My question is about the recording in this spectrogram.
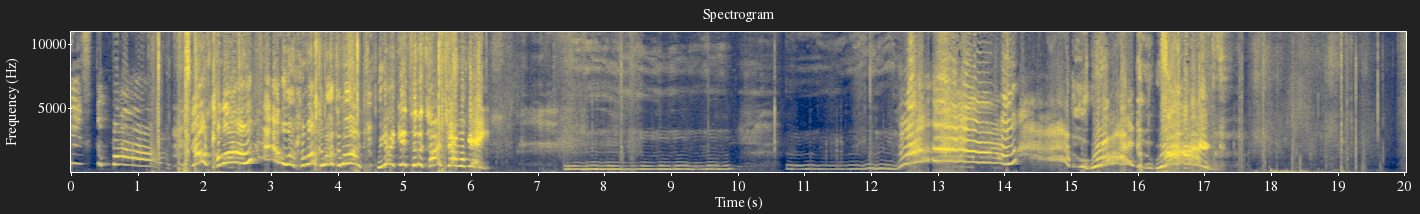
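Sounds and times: person humming low note: 7.4s - 10.1s, 10.7s - 12.4s
person screaming: 11.7s - 17.3s.

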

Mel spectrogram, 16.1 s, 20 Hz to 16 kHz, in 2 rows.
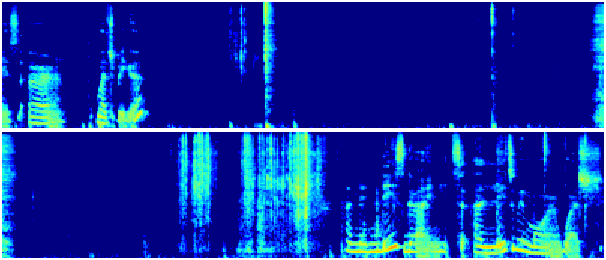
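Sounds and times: paper rustling: 10.0s - 12.6s.

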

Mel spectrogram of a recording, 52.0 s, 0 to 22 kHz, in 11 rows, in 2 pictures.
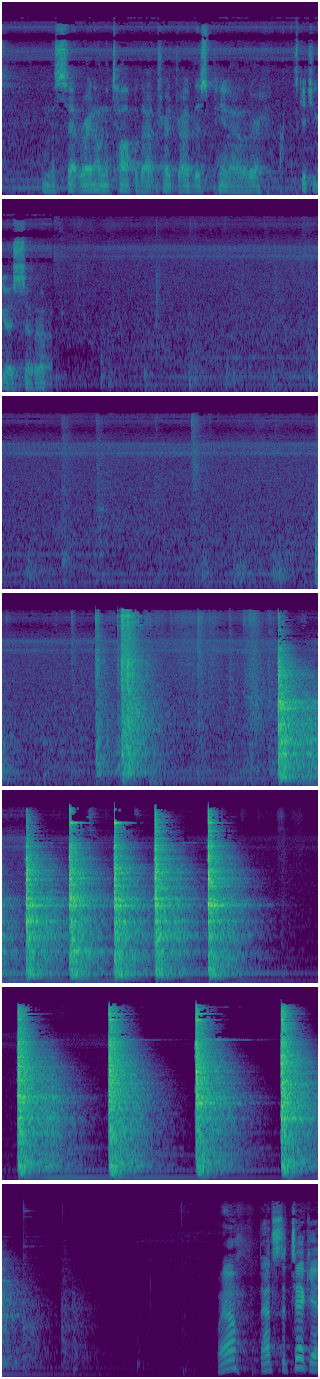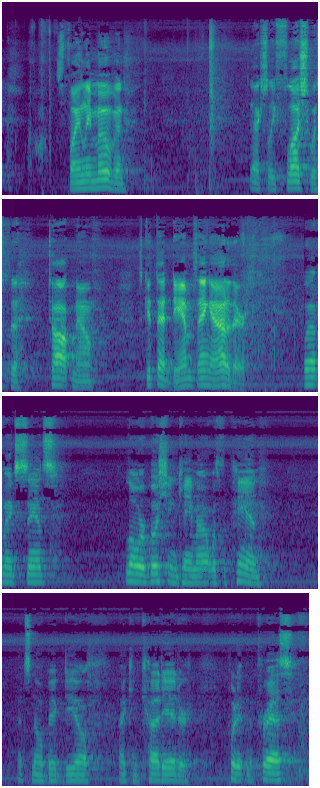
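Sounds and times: faint steady hum: 0.0s - 52.0s
sledgehammer striking steel pin: 18.4s - 22.9s, 23.9s - 29.0s.

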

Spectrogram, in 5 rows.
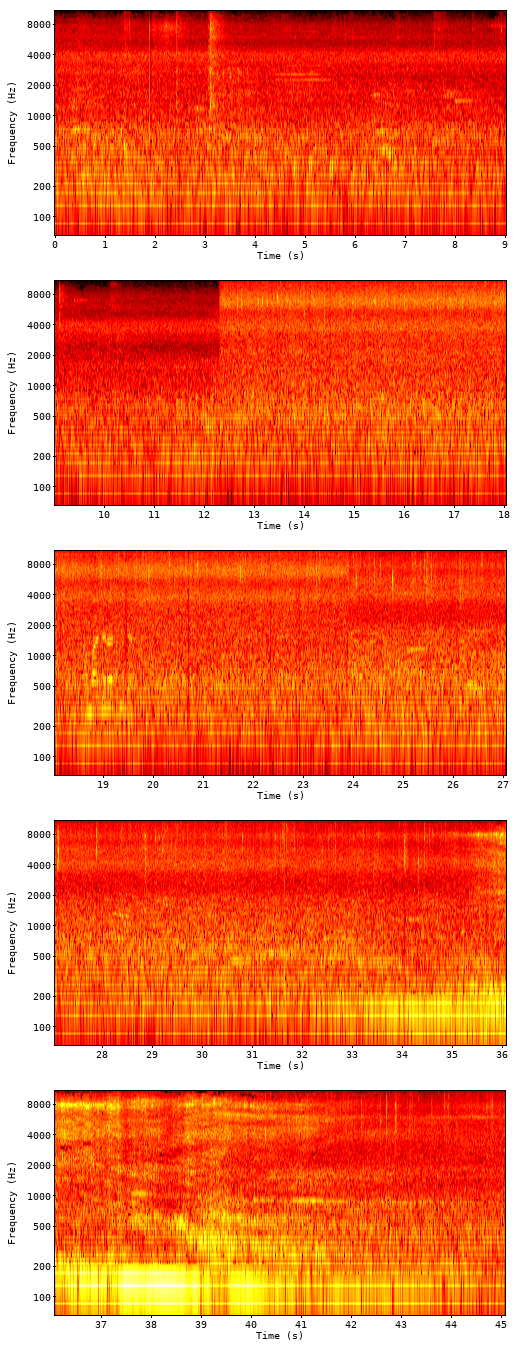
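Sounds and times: turboprop airliner taking off: 12.2s - 45.0s
heavy rain falling: 12.3s - 45.0s.

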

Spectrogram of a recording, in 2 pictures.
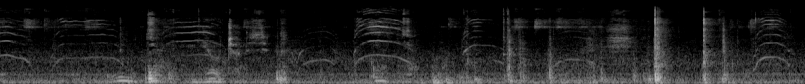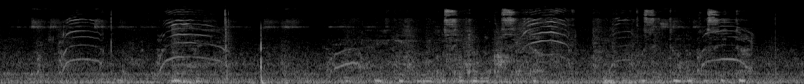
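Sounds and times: kitten mewing: 0.0s - 6.6s, 7.4s - 8.0s, 8.6s - 10.5s, 12.9s - 15.7s.

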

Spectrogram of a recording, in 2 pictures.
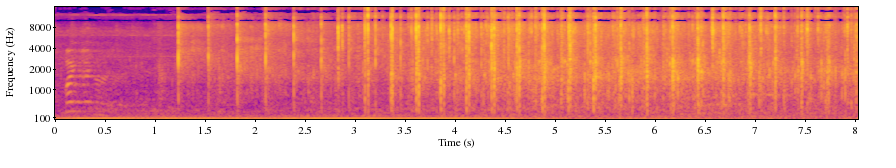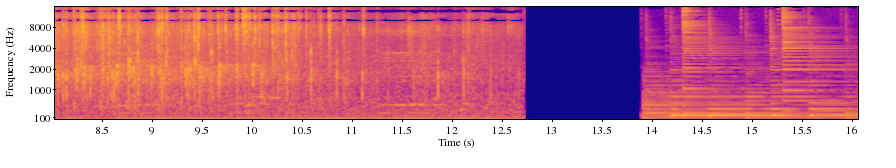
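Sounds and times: steady low hum: 0.0s - 12.7s
crowd clapping: 1.2s - 12.8s.

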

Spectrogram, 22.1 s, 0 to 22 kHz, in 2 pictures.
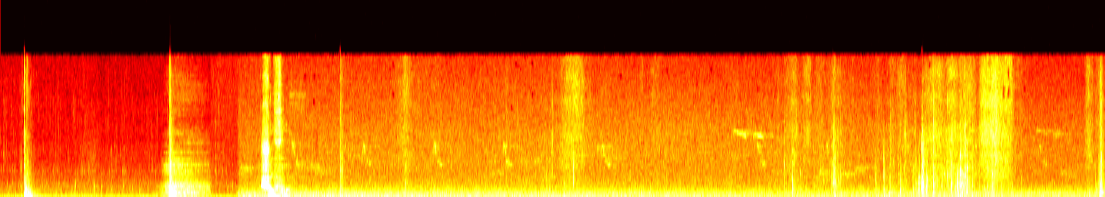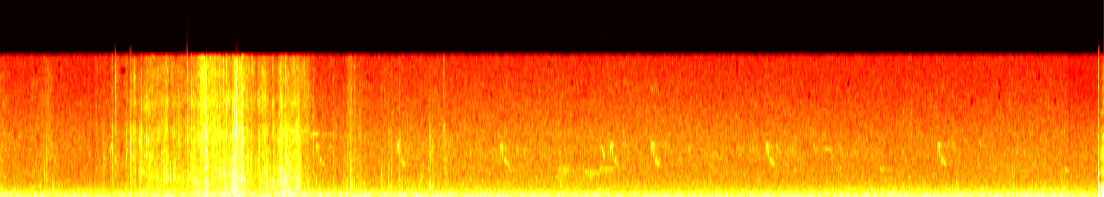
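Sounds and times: faint background ambience: 0.0s - 22.0s
paper rustling and crackling: 3.4s - 4.3s, 5.1s - 16.0s.

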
